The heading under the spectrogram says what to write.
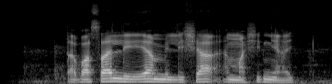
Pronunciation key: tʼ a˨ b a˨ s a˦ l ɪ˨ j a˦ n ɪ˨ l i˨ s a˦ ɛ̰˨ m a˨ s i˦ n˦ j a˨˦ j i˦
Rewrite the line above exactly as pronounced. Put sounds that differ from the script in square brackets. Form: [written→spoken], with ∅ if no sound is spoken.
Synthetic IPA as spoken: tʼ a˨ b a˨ s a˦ l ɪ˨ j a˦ [n→m] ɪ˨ l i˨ [s→ʃ] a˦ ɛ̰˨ m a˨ [s→ʃ] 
